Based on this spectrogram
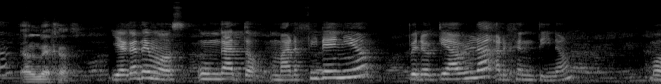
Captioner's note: Spanish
